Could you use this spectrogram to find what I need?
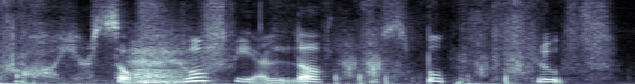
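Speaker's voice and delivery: soft whispered cooing. Real, not acted. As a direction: coo softly at a fluffy pet. Cooing at the pet.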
